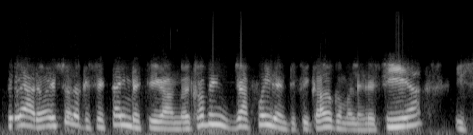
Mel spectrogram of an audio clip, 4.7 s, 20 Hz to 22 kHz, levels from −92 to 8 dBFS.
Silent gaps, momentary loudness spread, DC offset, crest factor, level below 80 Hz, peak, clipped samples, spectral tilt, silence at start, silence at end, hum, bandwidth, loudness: none; 9 LU; under 0.1%; 14 dB; -58 dBFS; -8 dBFS; under 0.1%; -9 dB/octave; 0.1 s; 0.05 s; none; 4.3 kHz; -22 LUFS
